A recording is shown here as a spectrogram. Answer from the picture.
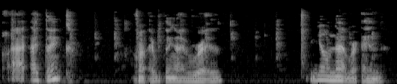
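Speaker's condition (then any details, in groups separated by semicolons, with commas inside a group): Multiple sclerosis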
